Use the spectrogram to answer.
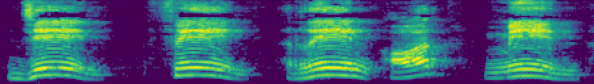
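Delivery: "जेल", "फेल", "रेल", "मेल" slowly with long ए; long ए vowel. Shown as a demonstration. Teacher modelling AI words, long ए in "मेल". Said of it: "थोड़ा लंबा ए".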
